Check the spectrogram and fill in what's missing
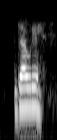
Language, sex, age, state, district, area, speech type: Manipuri, female, 60+, Manipur, Churachandpur, urban, conversation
